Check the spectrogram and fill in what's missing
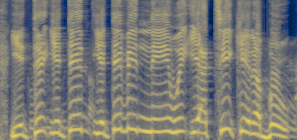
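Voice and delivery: slow, laboured Geordie imitation; hammed-up Newcastle accent; mock Geordie accent. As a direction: have a go at broad Geordie, drawn out. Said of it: "when I do that accent".

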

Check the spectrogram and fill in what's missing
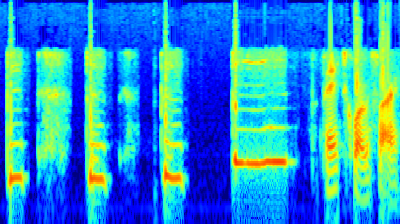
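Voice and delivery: robotic game announcer; arcade game voice. Retold or imitated. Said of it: "Do it again".

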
